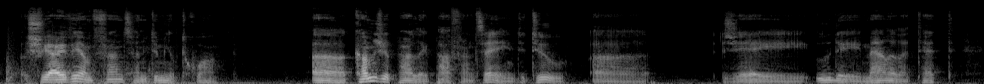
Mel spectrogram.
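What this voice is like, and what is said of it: Slight southern French accent. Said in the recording (French): “a donc un petit accent du sud quand il parle français”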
